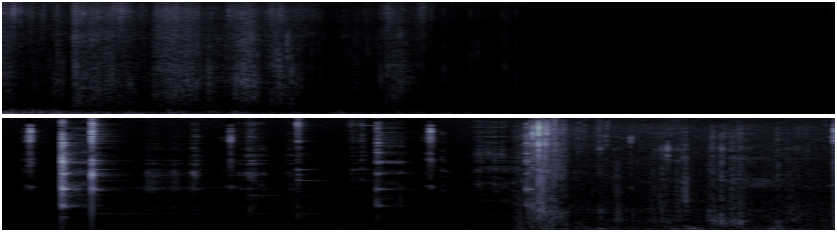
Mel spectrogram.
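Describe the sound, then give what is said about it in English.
Someone eating a home-cooked chicken dinner: a few sharp clinks of cutlery on a plate, then soft crunching and chewing bursts, with a rustling stretch at the start and a short silence in between. “This chicken is delicious.”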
